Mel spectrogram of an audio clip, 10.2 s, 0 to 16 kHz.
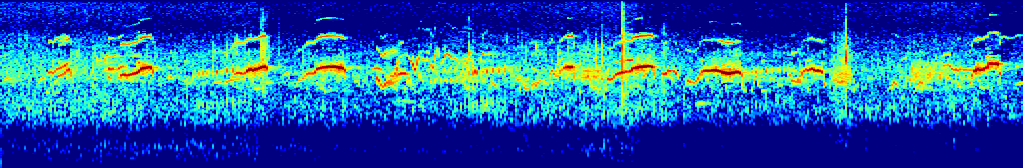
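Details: Bald eagles at the Decorah North nest on 6 May 2022, caught by a live nest camera as the male brings a fish and feeds the chicks. High squeaky whistled calls, rising and falling, come in bursts with short gaps.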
